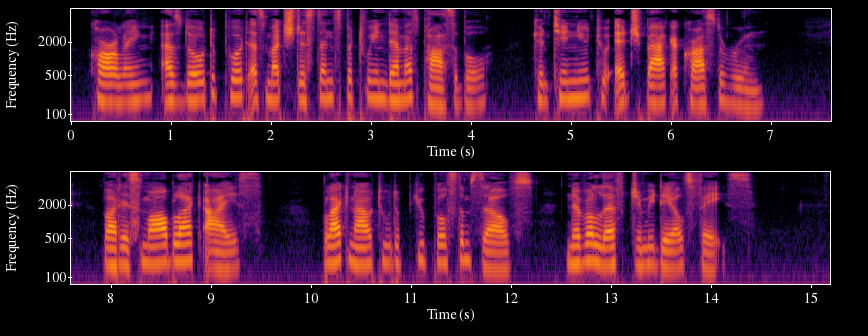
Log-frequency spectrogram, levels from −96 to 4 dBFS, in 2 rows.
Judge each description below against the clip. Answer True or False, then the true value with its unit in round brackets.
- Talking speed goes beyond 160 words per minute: False (140 wpm)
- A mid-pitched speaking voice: True (180 Hz)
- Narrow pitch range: False (3.2 semitones)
